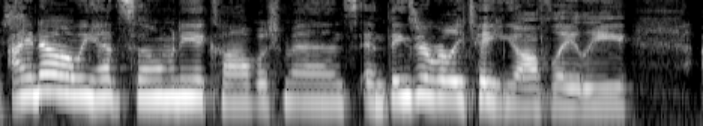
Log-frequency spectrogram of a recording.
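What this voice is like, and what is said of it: Tired, low-energy, fading voice. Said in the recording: “I probably don't seem as energetic as usual. I'm really, really tired ... my voice is going away from doing so many shows”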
